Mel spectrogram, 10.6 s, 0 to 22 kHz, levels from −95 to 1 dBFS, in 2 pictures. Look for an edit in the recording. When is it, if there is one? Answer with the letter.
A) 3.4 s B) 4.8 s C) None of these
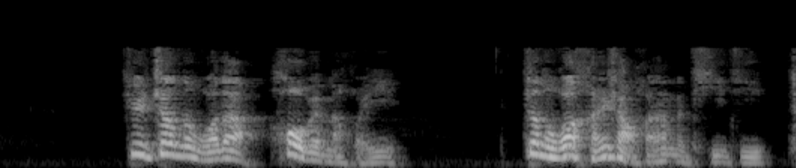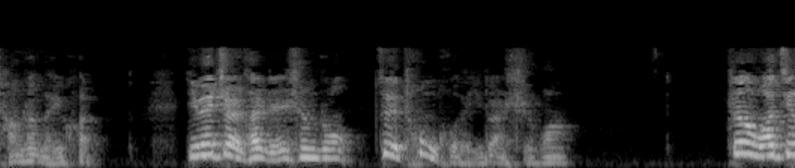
C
